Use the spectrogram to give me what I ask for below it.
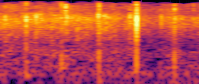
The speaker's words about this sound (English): Please give our volunteers a round of applause.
